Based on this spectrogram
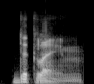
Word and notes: declaim: British English

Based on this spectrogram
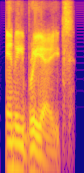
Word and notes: inebriate: British English

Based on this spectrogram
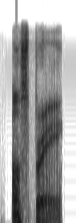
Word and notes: osprey: British English

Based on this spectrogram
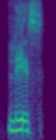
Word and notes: laze: Indian

